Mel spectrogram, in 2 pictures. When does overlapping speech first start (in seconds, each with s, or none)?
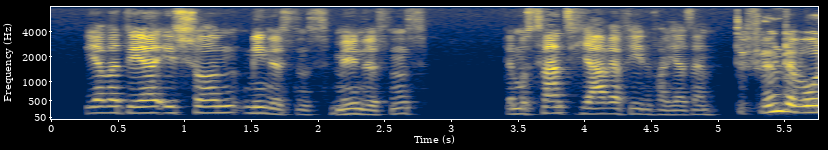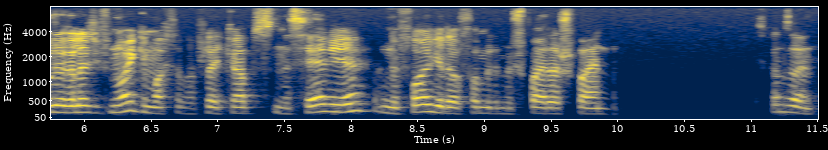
none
